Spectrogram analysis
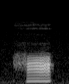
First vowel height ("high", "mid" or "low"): low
